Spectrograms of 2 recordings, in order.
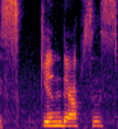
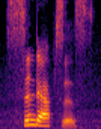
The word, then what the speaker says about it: Scindapsus: to train myself because I always would say skin dapsis but actually the sea is silent synapsis um so I have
